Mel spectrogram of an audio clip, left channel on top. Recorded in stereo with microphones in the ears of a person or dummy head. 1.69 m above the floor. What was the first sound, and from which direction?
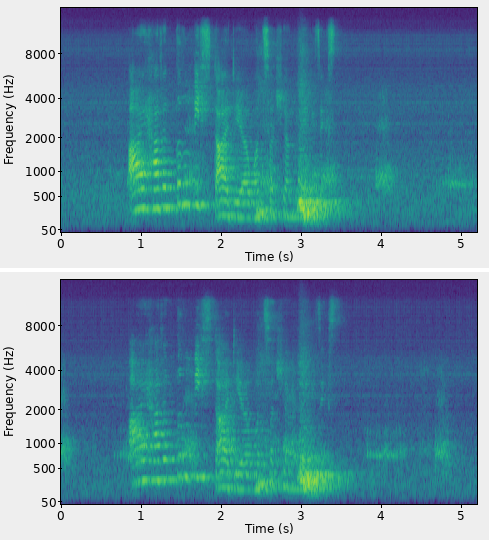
A woman speaking, 55° left (ahead or behind).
